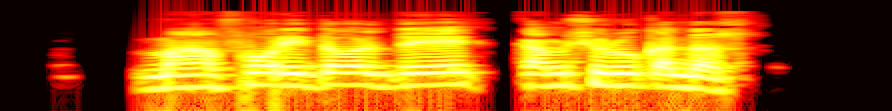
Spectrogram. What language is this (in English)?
Sindhi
